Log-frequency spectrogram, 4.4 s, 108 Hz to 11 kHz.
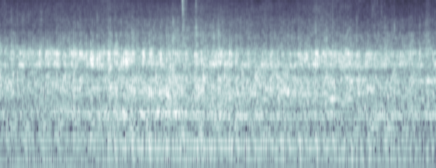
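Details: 1989 Ford F250 7.3 IDI diesel idling just after starting from eight or nine days sitting: steady, even clatter about three beats a second, no misses or knocks; engine idles fine.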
